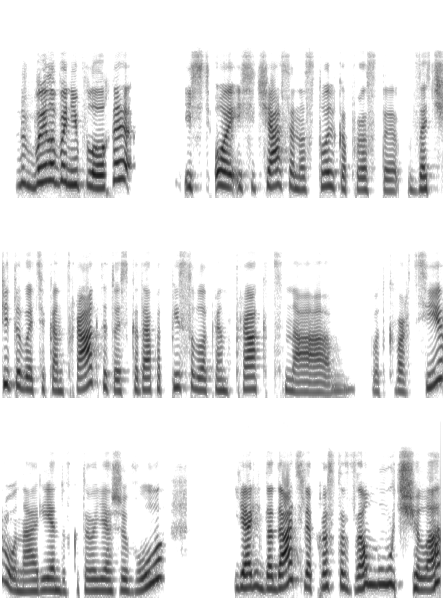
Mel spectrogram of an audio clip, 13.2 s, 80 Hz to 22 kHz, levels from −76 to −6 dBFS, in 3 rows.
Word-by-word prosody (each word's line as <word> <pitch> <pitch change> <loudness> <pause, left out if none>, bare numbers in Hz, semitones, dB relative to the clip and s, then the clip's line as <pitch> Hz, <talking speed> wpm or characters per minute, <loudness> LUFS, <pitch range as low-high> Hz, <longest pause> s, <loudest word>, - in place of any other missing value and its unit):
Н 290 -2 -4
было 335 +6 +6
бы 345 0 +4
неплохо. 280 +6 +3 0.5
И 250 - -5
се 245 +1 -10
ой, 270 -2 +6
и 245 - -7
сейчас 250 +4 0
я 250 - -3
настолько 220 +3 -4
просто 200 -3 -8
зачитываю 215 +4 -2
эти 205 +2 -11
контракты. 200 - +1
То 190 - -7
есть, 180 0 -8
когда 200 +1 -4
я 200 - -2
подписывала 215 0 -7
контракт 200 +3 -2
на, 165 -5 -3 0.4
вот, 170 -3 -16
квартиру, 195 - -3
на 180 -1 -3
аренду, 195 0 -2
в - - -27
которой 190 +2 -6
я 190 -1 -1
живу, 200 - 0 0.7
я 240 +1 +5
арендодателя 240 +4 +5
просто 250 +2 -2
замучила 240 -1 +3
220 Hz, 155 wpm, -22 LUFS, 195-260 Hz, 0.7 s, было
